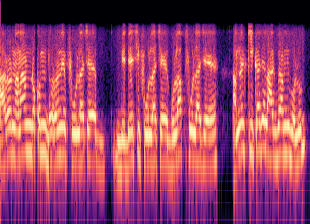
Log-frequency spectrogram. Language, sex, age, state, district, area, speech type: Bengali, male, 18-30, West Bengal, Cooch Behar, rural, conversation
